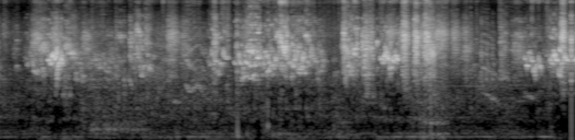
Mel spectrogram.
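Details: Budgerigars in a colony giving dense, overlapping high chattering and squawking calls in bursts, with short quieter gaps and a faint low hum beneath.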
